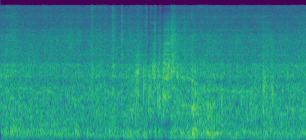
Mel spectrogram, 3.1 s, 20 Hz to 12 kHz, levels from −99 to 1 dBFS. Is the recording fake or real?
fake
